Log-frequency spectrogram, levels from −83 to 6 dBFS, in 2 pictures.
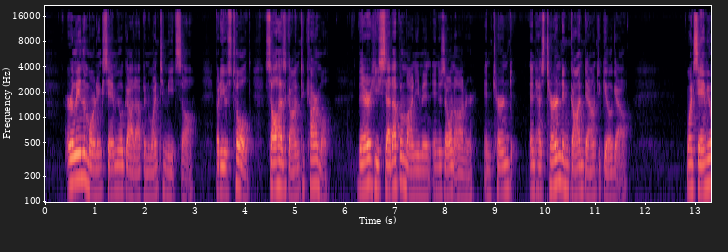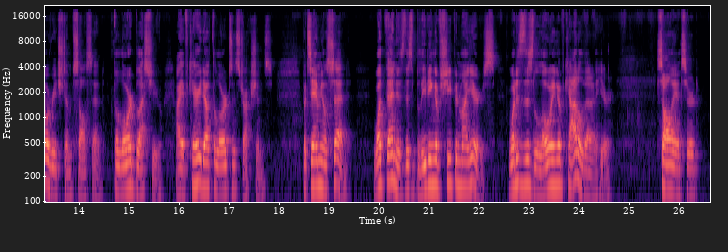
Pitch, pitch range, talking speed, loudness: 135 Hz, 125-155 Hz, 185 wpm, -25 LUFS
